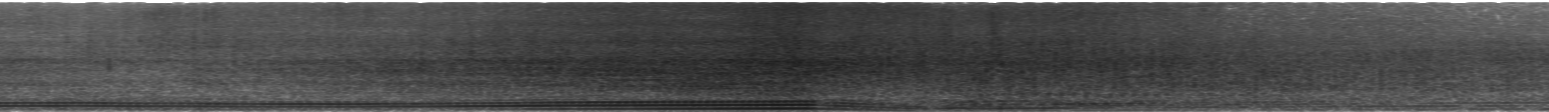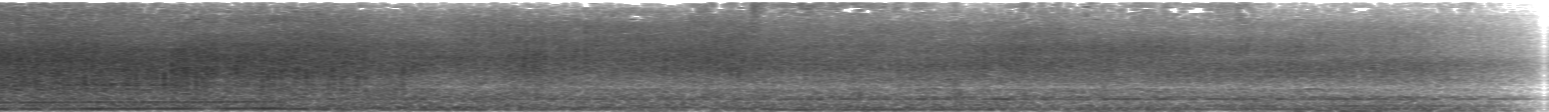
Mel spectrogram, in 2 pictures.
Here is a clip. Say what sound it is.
Car Passing by Background
cars, general-noise, city, field-recording, background, atmospheric, soundscape, atmosphere, noise, effect, white-noise, sound, ambience, background-sound, ambient, ambiance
